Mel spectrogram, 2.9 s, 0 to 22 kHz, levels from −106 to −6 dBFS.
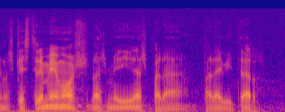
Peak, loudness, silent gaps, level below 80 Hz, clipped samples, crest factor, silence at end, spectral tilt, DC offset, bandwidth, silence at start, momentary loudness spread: -18 dBFS; -39 LUFS; none; -56 dBFS; under 0.1%; 22 dB; 0.2 s; -6.5 dB/octave; under 0.1%; 16 kHz; 0 s; 9 LU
